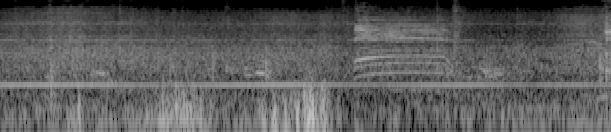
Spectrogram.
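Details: One trembling bleat, about a second long, from sheep at a petting farm making a somewhat strange sound as a Basenji dog visits. Low rumbling noise and a steady hum are heard before it.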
